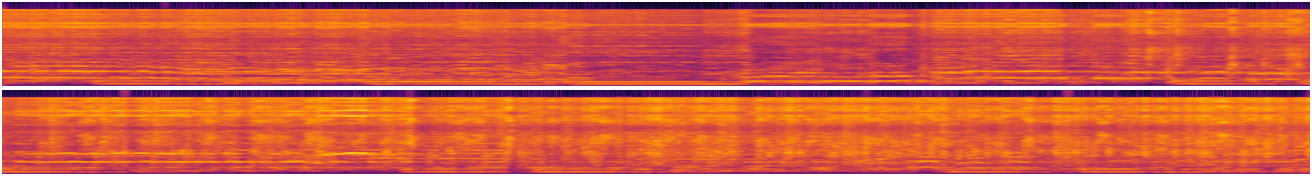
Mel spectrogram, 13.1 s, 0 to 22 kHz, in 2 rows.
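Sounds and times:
man singing into a microphone: 0.0s - 9.4s, 10.7s - 12.0s
latin backing track: 0.0s - 13.0s.

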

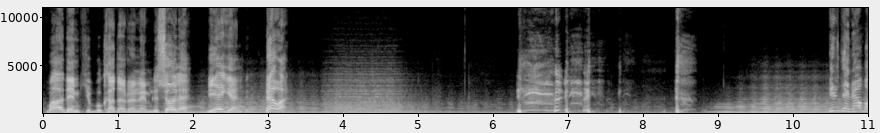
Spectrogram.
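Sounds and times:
man coughing: 6.3s - 8.8s.

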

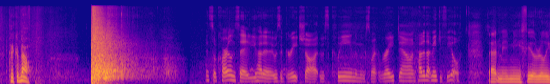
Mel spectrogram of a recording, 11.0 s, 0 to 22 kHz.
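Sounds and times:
rifle shot: 1.8s - 3.3s.

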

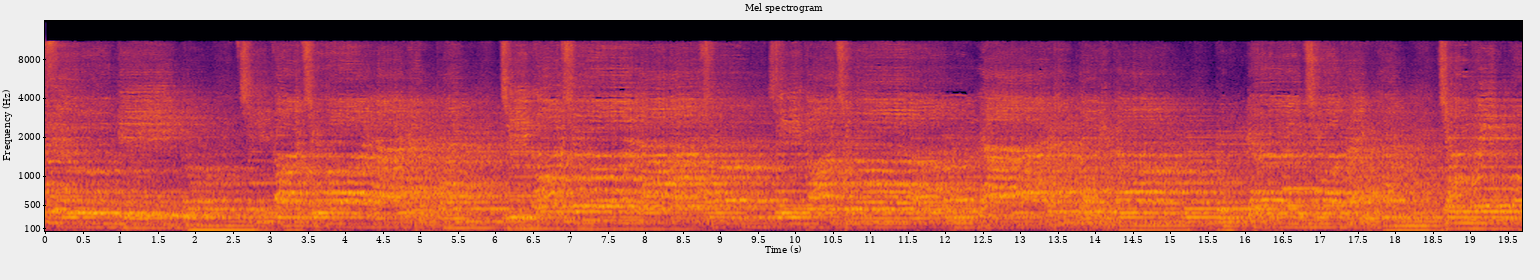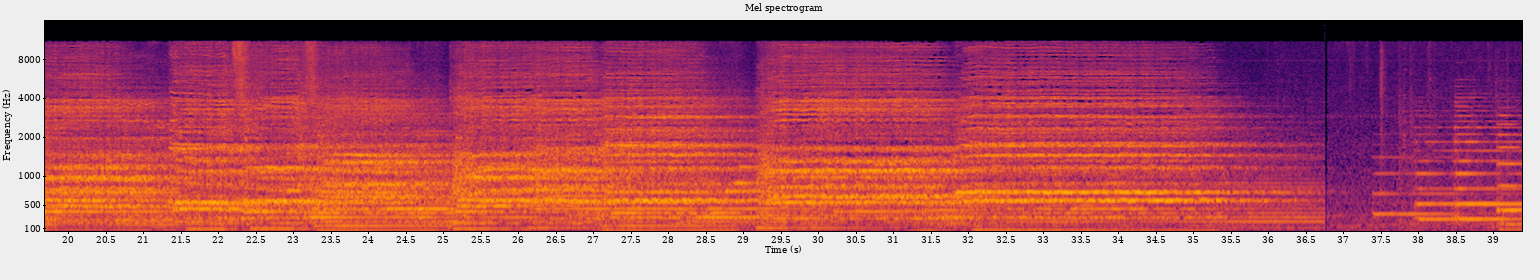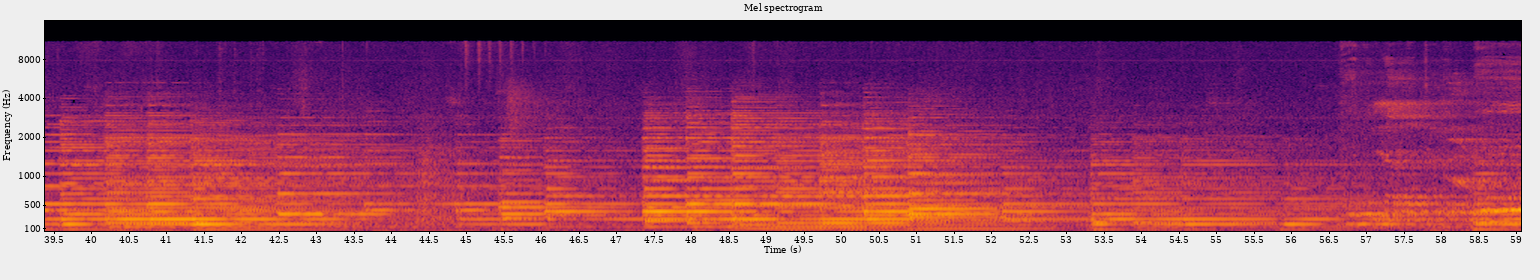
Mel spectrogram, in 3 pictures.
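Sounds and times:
mixed choir singing a hymn: 0.0s - 36.8s, 45.8s - 59.0s.

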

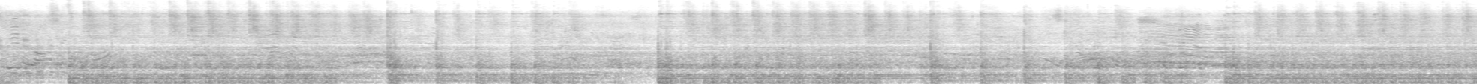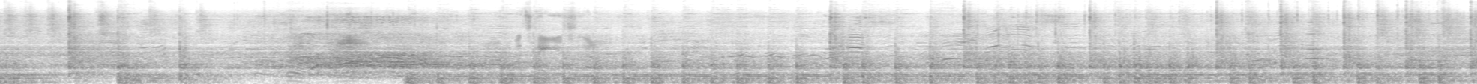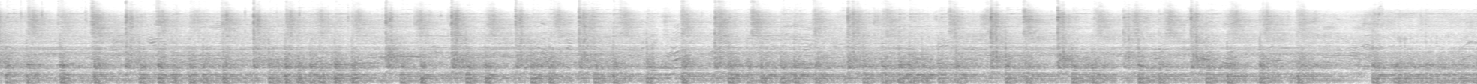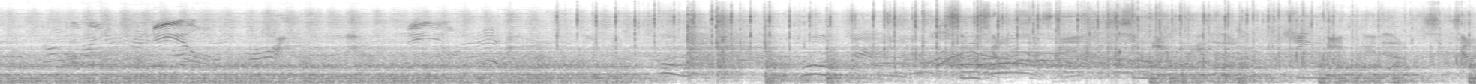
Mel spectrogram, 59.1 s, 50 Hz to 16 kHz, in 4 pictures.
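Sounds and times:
cymbals clashing: 0.0s - 59.0s
drum beaten in fast rhythm: 0.0s - 59.0s.

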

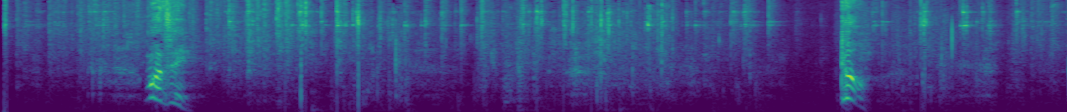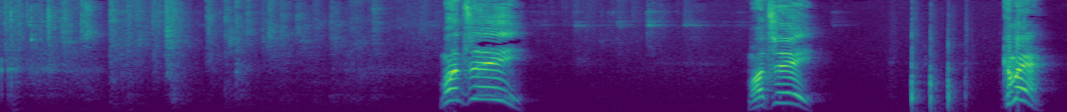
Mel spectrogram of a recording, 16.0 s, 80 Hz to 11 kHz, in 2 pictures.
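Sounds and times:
dog panting: 0.1s - 6.0s, 6.6s - 11.3s
dog scuffling steps: 0.1s - 11.4s.

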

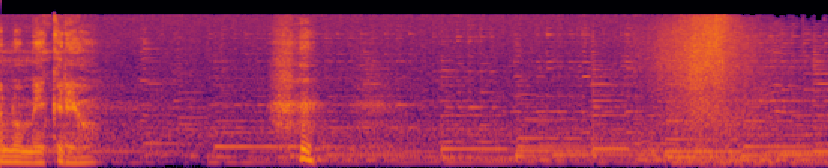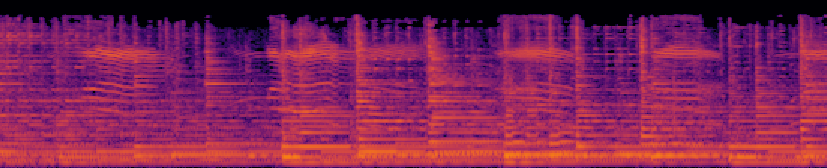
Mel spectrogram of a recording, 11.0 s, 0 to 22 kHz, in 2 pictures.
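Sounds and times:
soft background music: 0.0s - 11.0s
baby crying: 5.1s - 11.0s.

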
